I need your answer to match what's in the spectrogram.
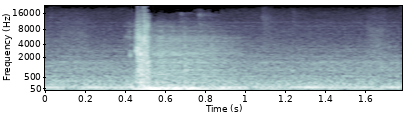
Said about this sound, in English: They're robbers. They're not in the business of knocking. They're going to kick the door in.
